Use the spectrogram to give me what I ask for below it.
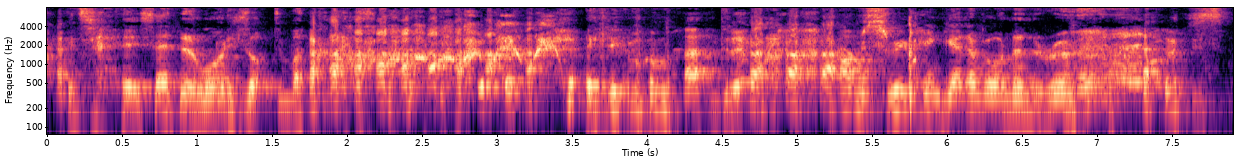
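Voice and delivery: laughing through the words. Real, not acted. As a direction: laugh as you tell it. Laughing at the coach's trick.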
